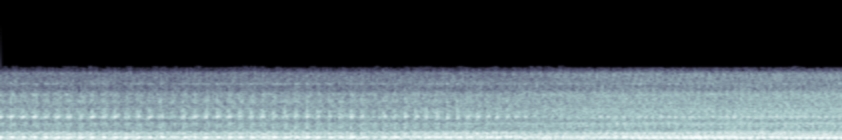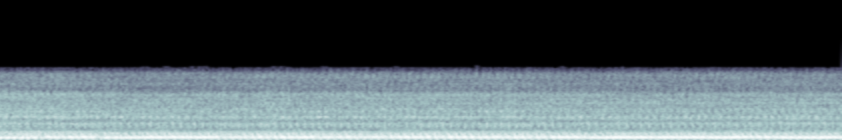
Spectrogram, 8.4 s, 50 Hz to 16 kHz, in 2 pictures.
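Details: Kawasaki ZL600 on a cold start after carb rebuild and balancing, valve clearance adjustment and new OEM-quality coils, about 3 L of fuel on reserve: idle eases into a smooth, even hum with no exhaust puffing or hissing. Sounds healthy.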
